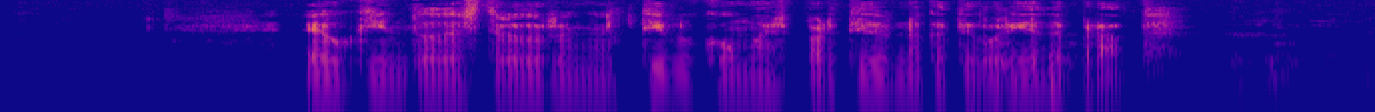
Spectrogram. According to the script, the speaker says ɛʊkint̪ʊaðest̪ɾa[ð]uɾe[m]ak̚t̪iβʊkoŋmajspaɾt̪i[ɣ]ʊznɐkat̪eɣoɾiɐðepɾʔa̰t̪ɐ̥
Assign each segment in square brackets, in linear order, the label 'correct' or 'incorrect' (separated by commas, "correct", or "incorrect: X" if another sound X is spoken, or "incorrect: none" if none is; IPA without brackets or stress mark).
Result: correct, incorrect: ŋ, incorrect: ð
